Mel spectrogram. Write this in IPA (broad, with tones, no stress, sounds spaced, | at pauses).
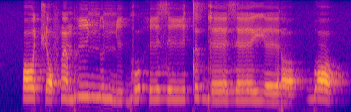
ɔ˦˨ t͡ʃ ɔ˨ f ɛ̃˧ b iː˦ ɲ u˧ ɲ i˨ ɡ u˦ h i˧ z iː˧ t ɨ˦ ɡ eː˧ z eː˧ j eː˨ ɾ ɔ˨ | ɡ ɔ˦˨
